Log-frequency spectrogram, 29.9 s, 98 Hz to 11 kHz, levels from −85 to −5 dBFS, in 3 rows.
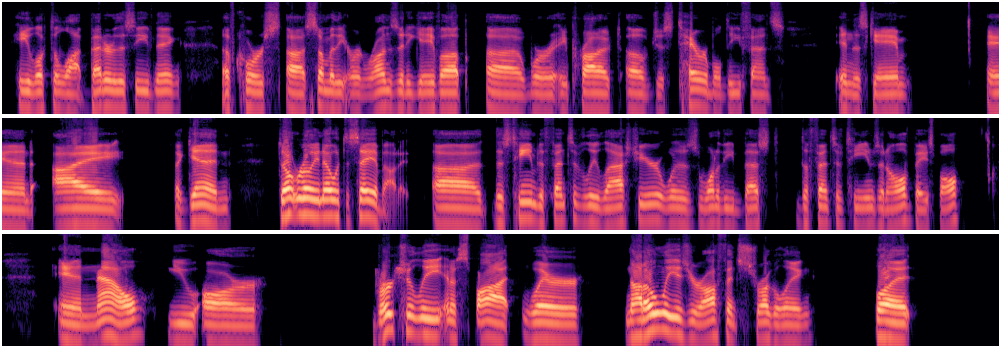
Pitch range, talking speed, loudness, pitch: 120-135 Hz, 150 wpm, -22 LUFS, 125 Hz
